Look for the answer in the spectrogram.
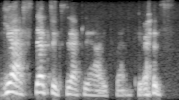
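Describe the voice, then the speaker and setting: A woman's voice: on the low side, expressive, vocal fry, a little mellow, breathy edge, no echo. Woman, Hungarian accent, middle-aged, reflective storyteller, dry muffled sound. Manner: reflective, halting with many restarts, laughs lightly. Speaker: guest, skincare founder. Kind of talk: interview storytelling.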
